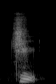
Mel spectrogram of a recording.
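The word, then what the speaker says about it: 稚: the whole series, because phonetically it is slightly off in modern Mandarin. It's pronounced zhi, and it means immature, naive, or young.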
